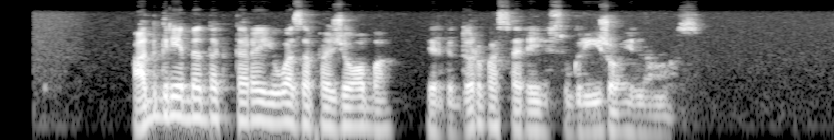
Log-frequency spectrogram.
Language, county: Lithuanian, Vilnius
